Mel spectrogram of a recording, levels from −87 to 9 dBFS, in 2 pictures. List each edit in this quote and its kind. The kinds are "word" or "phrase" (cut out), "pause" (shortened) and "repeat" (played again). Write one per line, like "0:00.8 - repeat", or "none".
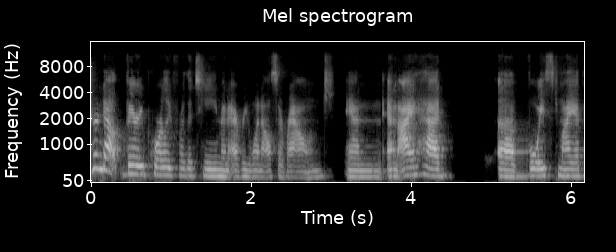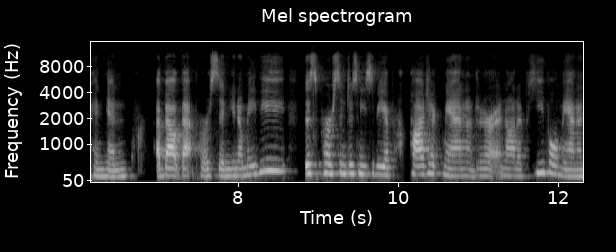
none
